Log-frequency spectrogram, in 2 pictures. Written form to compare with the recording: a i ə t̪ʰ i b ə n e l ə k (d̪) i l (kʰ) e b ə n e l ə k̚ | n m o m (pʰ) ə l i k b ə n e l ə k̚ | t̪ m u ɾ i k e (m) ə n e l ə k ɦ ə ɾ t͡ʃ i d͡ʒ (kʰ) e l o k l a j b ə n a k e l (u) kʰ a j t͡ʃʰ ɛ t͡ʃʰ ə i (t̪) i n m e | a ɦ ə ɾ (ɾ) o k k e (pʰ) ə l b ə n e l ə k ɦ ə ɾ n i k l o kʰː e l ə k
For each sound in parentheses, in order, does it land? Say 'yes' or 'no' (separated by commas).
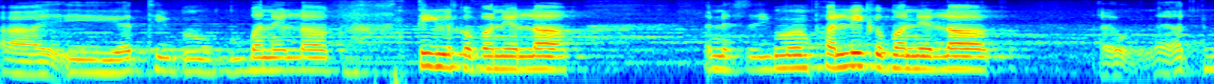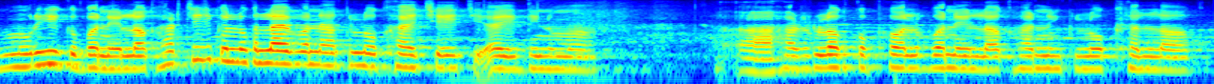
no, no, yes, no, no, no, no, no, yes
